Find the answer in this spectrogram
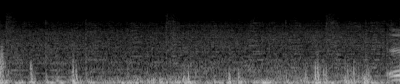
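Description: Wind buffeting the microphone in a steady low rumble over the rush of floodwater running along the street, with a few faint knocks.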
